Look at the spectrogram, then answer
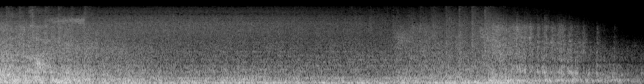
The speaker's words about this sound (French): Cette affreuse tempête dure plus de cinq heures.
